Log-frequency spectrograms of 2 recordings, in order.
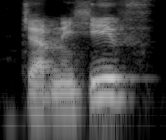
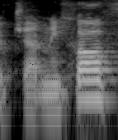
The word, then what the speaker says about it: Chernihiv: vez más, el nombre, Chernihiv o Chernihov, según la pronunciación en ruso o en ucraniano.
